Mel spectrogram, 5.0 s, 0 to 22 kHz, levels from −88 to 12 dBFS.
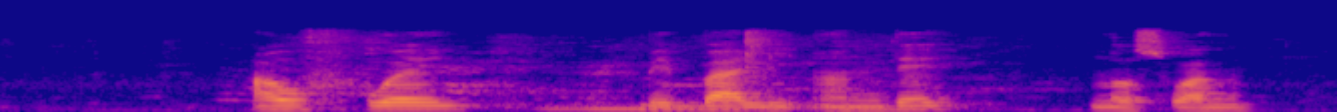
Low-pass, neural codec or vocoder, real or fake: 7.2 kHz; none; real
